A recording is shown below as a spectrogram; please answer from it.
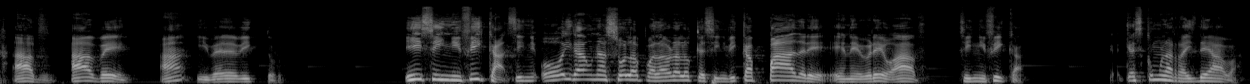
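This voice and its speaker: Man preaching, middle-aged, lively rising and falling voice, fairly high, soft music behind. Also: takes it slowly, pauses often. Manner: animated and emphatic, spells out words, jokes with the congregation. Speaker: pastor. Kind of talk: sermon. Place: church sanctuary.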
